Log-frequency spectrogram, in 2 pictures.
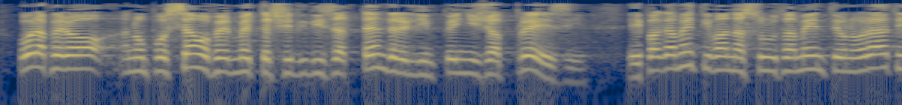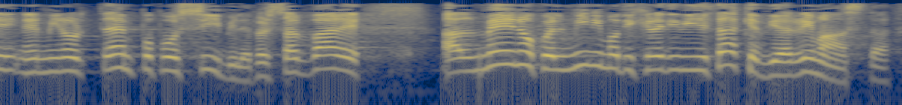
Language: Italian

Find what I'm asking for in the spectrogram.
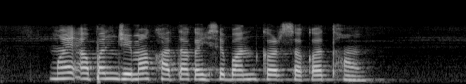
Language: Chhattisgarhi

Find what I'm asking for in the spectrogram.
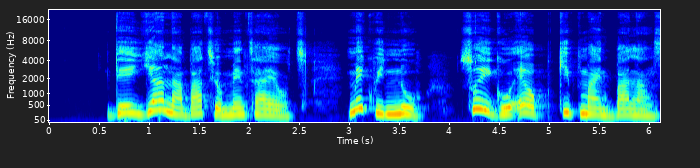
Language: Nigerian Pidgin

